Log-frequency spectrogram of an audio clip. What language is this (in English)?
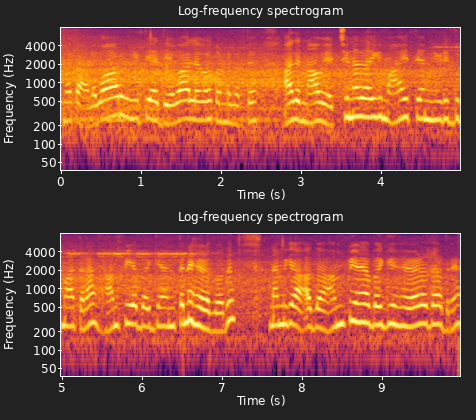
Kannada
